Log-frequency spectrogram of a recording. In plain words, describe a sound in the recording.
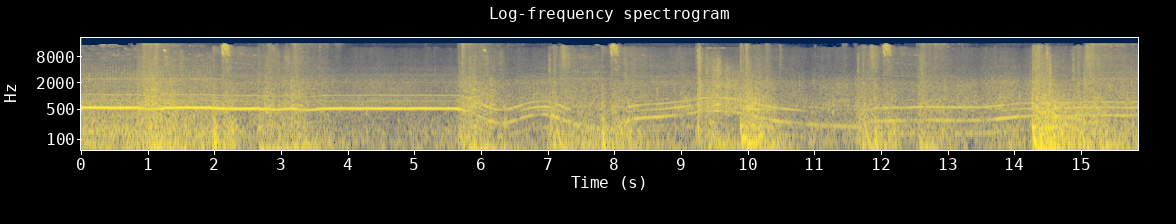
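A car thuds and bangs over rough ground.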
